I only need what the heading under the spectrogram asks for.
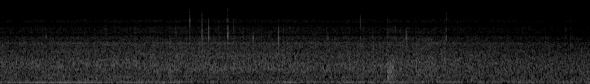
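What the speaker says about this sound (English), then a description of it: "I think it's just raining now." Steady rain falls during a November wind storm with sleet and graupel, a faint, even patter and hiss with scattered small drop ticks throughout and no talking.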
